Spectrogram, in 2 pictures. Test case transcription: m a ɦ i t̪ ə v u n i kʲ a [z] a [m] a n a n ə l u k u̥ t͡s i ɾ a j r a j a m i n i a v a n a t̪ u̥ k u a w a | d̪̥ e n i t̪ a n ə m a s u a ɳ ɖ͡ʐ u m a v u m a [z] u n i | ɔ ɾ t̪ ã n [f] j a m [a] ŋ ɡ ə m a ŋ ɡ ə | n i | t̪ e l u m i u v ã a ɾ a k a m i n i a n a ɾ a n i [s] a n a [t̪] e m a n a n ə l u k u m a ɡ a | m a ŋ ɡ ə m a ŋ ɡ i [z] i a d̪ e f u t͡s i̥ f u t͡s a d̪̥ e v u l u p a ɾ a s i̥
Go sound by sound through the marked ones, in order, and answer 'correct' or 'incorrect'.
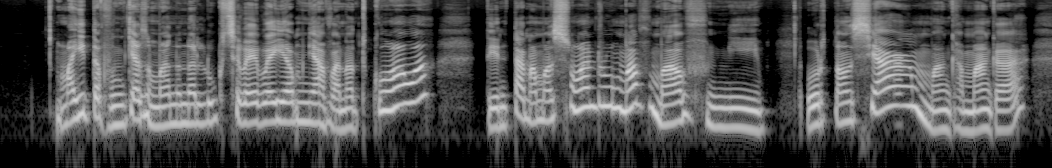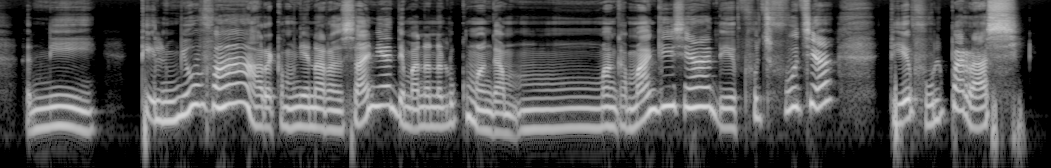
correct, correct, incorrect: v, incorrect: s, correct, incorrect: z, incorrect: d̪, correct

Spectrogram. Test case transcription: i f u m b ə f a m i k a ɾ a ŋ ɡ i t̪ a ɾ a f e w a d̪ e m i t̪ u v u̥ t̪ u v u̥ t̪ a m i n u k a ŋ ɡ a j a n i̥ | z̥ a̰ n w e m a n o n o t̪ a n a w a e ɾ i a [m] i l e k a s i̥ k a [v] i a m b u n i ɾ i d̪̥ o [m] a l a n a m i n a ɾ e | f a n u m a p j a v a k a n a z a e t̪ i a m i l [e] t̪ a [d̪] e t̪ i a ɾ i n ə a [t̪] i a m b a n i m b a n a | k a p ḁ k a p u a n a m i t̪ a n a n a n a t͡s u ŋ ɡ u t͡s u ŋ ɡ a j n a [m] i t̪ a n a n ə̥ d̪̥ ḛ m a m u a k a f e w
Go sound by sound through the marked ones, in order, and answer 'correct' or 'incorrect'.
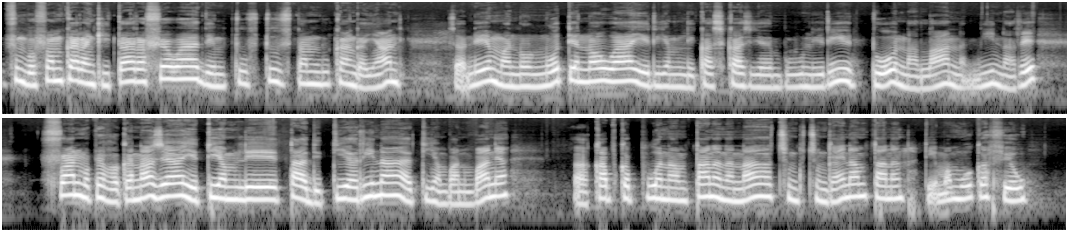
correct, incorrect: z, incorrect: n, correct, correct, correct, correct

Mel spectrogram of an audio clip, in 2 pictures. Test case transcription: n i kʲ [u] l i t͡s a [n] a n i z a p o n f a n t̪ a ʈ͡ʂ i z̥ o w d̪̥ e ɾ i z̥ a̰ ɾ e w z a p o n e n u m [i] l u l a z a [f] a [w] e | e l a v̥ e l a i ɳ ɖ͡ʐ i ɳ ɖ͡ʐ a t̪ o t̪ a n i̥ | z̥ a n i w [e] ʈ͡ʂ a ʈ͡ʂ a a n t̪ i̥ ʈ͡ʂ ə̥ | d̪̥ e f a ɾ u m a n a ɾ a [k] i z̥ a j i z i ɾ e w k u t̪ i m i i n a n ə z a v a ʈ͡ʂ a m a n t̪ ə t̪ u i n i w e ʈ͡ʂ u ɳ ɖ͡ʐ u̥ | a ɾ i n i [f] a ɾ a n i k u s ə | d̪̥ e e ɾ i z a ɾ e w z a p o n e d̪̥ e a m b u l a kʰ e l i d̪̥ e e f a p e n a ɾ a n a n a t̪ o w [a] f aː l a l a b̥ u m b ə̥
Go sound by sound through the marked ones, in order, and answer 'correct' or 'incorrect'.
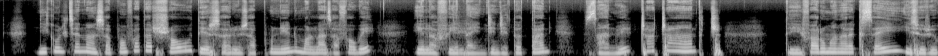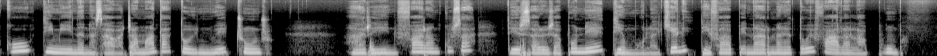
correct, correct, incorrect: a, correct, correct, correct, correct, correct, incorrect: e

